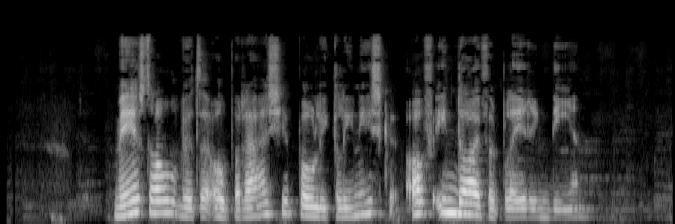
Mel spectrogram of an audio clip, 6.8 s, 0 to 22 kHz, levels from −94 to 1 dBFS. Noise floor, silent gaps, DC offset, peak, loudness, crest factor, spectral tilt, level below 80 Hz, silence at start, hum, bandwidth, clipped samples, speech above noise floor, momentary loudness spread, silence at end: -60 dBFS; none; under 0.1%; -4 dBFS; -21 LUFS; 20 dB; -5.5 dB/octave; -68 dBFS; 1.15 s; none; 11.5 kHz; under 0.1%; 39 dB; 15 LU; 0.9 s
